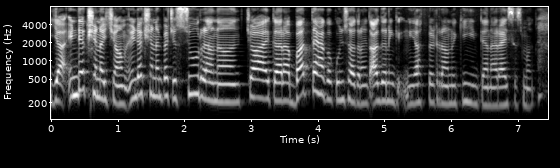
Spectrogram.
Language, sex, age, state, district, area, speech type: Kashmiri, female, 30-45, Jammu and Kashmir, Bandipora, rural, spontaneous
